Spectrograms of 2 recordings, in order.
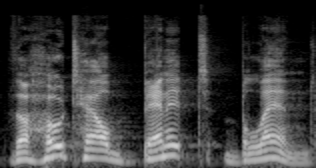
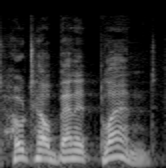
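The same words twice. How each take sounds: First: "Hotel" stretched and stressed, slow and careful. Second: "Blend" takes the stress, falling at the end. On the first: Reading the tea brand aloud, leaning on "Hotel". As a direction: read "Hotel" with the weight, words drawn out. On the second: Retrying the tea name with the weight on "Blend". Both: Shown as a demonstration. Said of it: "I have to stress right syllable".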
